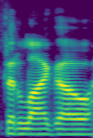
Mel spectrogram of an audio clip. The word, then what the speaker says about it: vitiligo: I want to talk about vitiligo. Vitiligo. That's how it's pronounced.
